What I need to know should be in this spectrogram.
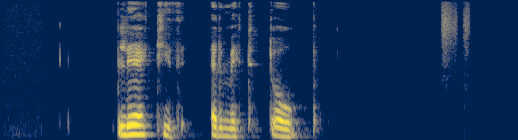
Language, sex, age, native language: Icelandic, female, 60-69, Icelandic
